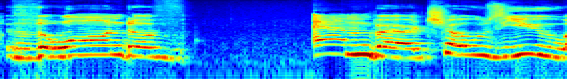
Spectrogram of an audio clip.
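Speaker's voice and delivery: very slow, portentous announcement; hammed-up mystical shopkeeper; awed wand keeper. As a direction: draw out each word like a grand revelation.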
